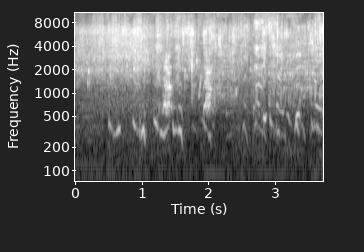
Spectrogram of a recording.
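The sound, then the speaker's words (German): Water sprays from a garden hose in a hissing, splattering rush, heard under excited voices and what sounds like a barking dog. “vielleicht kann ich sie mit dem Wasserschlauch vertreiben. Verdammt, ist der Hahn fest. Na, endlich.”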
